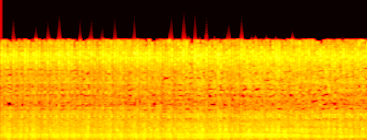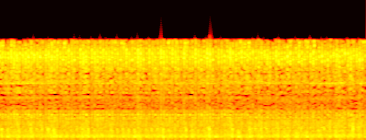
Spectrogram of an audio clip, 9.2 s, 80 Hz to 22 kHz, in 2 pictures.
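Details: R56 Mini petrol engine, cold start after sitting through a workday, at idle: a light, uneven metallic rattle over the hum, attributed to timing chain noise.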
